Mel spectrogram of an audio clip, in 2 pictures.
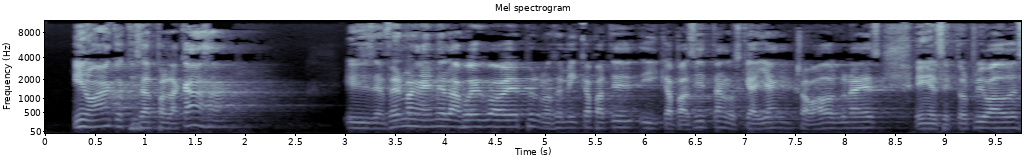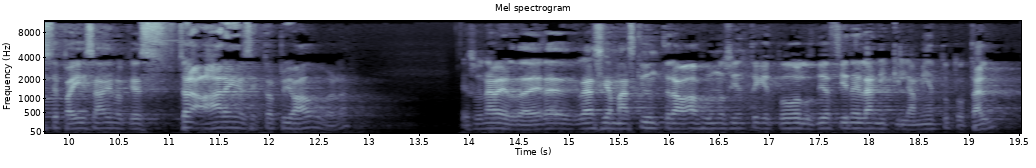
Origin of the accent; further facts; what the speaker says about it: Costa Rica; como trabajadores costarricenses hemos podido comenzar a ver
